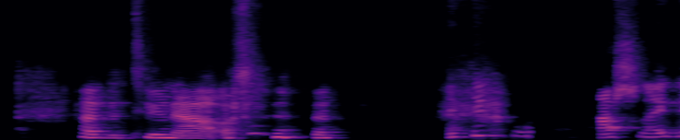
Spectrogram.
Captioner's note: laughing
